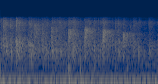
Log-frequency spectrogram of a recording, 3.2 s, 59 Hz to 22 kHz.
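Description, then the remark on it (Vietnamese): An audience applauds at the start of a Buddhist dharma talk given on 14 July 2001, a steady, dense patter of many hands clapping, sustained at an even moderate loudness for about three seconds with no voices standing out. “Xin quý vị vỗ cho tràng vỗ tay.”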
